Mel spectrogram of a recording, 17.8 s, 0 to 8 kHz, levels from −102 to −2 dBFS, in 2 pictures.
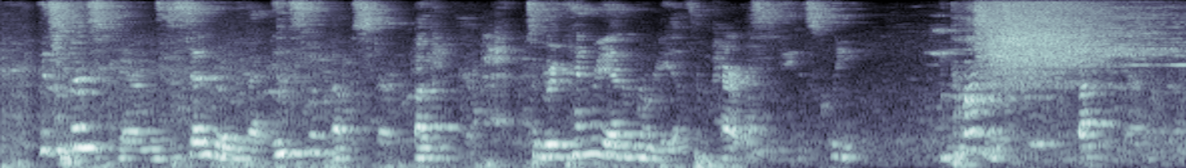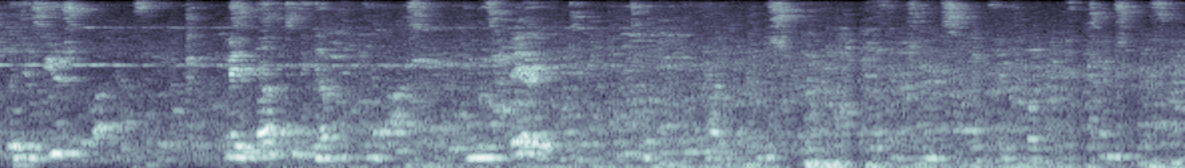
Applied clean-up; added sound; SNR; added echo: classical method WPE with log-MMSE.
